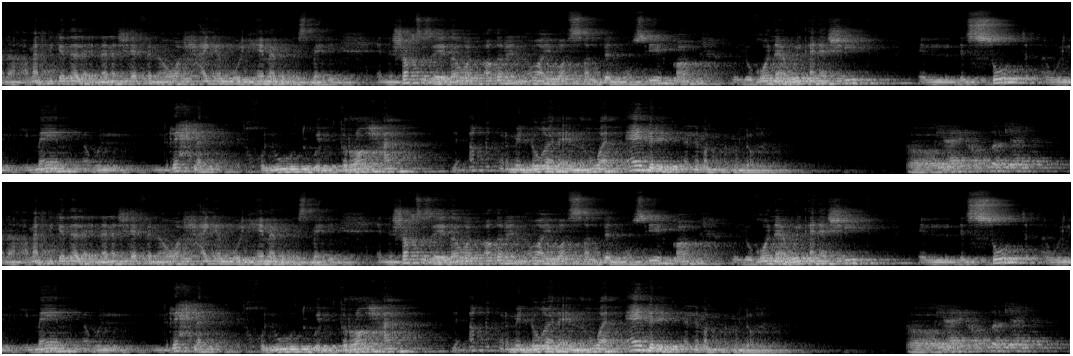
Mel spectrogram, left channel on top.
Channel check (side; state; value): both; identical; correlation 1.00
